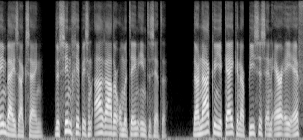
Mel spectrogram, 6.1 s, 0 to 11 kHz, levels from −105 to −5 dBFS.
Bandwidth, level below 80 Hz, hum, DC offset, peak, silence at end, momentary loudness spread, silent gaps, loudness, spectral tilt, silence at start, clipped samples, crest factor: 11 kHz; -48 dBFS; none; under 0.1%; 0 dBFS; 0 s; 12 LU; none; -18 LUFS; -5.5 dB/octave; 0 s; under 0.1%; 18 dB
